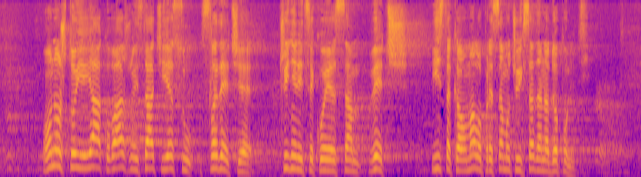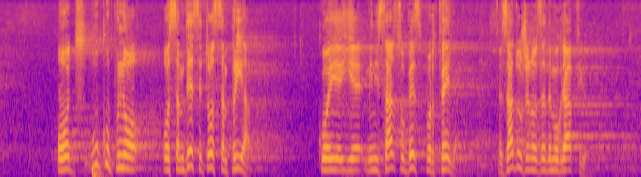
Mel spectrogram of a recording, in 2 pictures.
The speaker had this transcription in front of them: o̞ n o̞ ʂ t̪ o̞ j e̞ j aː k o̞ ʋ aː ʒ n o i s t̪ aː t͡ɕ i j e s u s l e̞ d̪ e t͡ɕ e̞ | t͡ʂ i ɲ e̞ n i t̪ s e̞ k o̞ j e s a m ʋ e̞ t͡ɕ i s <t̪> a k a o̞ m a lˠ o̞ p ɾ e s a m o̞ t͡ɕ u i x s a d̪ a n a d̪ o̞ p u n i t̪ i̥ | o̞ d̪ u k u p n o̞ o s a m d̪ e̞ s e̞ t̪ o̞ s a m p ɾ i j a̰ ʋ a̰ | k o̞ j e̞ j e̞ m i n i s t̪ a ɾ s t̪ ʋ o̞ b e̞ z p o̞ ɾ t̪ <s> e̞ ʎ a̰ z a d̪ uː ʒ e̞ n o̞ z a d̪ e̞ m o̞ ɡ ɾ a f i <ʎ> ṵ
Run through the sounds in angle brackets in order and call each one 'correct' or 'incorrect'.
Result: correct, incorrect: f, incorrect: j

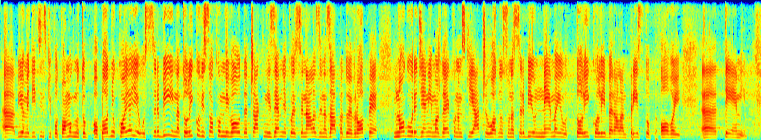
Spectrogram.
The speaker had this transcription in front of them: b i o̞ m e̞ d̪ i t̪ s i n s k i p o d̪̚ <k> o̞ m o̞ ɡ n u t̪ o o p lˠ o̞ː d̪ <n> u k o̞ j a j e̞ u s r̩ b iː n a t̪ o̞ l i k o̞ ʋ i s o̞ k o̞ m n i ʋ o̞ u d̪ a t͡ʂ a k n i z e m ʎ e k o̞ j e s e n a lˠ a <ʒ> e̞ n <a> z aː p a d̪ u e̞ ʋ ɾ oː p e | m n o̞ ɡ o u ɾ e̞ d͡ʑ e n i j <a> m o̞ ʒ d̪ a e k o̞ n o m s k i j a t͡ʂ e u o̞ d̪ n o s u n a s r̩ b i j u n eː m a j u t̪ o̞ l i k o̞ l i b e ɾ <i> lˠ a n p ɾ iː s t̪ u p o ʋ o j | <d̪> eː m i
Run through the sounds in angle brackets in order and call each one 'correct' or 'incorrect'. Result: incorrect: p, incorrect: ɲ, incorrect: z, correct, incorrect: e, incorrect: a, incorrect: t̪

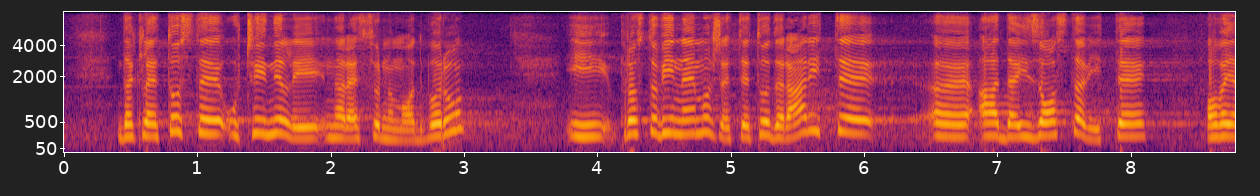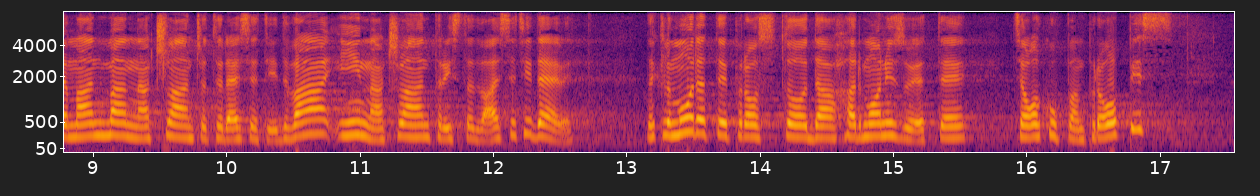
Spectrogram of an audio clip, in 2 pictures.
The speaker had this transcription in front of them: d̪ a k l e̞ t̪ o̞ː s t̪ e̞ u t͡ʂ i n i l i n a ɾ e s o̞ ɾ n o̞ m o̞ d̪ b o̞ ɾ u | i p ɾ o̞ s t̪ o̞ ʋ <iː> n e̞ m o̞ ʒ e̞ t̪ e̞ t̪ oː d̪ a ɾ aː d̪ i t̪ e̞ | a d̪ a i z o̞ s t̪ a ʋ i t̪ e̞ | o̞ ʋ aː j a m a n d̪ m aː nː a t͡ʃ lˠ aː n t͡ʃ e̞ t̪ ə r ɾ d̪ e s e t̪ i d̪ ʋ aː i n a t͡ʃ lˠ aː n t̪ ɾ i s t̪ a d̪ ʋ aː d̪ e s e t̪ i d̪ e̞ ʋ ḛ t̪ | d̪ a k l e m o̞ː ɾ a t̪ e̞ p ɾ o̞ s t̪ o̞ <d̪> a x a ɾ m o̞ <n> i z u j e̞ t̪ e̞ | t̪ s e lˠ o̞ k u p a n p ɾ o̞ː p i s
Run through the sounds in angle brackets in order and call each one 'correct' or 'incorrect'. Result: correct, correct, correct

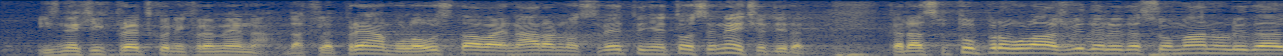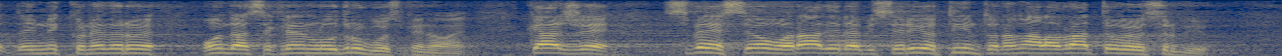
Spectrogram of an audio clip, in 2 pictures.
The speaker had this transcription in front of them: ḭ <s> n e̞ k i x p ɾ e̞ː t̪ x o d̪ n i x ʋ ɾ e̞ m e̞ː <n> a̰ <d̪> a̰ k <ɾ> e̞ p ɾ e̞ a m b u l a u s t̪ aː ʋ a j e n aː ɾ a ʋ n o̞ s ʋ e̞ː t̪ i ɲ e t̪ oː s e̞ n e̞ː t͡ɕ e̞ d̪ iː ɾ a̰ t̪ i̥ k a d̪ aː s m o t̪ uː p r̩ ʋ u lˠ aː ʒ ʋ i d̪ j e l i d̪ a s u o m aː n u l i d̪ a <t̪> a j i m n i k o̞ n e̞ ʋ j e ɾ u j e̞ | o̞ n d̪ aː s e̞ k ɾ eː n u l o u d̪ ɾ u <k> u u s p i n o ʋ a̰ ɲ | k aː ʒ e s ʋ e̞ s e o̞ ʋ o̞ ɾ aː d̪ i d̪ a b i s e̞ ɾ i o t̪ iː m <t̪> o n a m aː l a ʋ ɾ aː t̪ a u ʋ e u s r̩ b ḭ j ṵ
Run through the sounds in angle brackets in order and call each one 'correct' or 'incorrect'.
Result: incorrect: z, correct, correct, incorrect: l, incorrect: d̪, incorrect: ɡ, correct

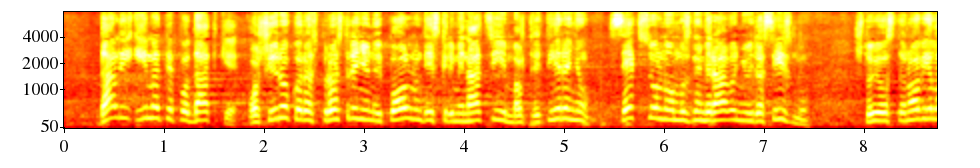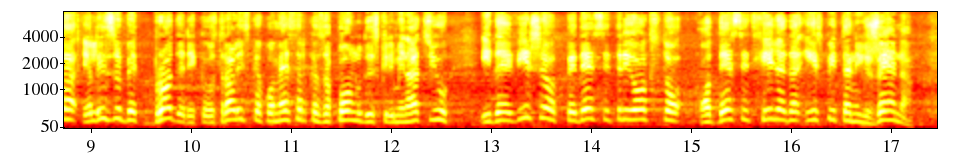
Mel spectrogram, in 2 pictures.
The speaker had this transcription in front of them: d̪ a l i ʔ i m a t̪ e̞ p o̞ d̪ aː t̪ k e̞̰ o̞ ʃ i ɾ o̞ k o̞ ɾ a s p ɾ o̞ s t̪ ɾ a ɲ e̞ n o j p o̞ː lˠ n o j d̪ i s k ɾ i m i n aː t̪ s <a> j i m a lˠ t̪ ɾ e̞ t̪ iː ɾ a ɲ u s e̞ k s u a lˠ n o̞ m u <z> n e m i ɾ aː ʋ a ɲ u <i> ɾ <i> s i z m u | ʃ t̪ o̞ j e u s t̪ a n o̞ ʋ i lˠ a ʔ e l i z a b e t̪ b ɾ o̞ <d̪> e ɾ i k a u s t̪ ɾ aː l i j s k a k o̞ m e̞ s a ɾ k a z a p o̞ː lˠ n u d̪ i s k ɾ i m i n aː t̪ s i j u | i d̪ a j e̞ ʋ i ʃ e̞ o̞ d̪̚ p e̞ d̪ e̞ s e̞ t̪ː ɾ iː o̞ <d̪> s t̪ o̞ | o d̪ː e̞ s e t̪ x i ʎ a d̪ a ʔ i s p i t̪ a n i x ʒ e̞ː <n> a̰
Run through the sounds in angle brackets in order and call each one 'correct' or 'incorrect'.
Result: incorrect: i, correct, correct, incorrect: a, correct, incorrect: t̪, correct

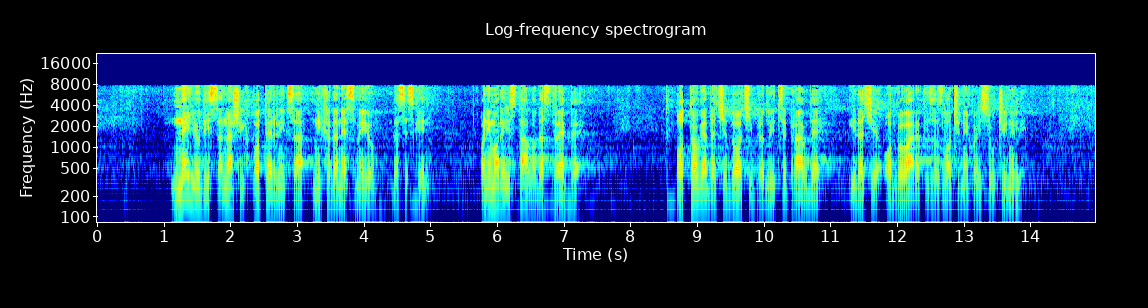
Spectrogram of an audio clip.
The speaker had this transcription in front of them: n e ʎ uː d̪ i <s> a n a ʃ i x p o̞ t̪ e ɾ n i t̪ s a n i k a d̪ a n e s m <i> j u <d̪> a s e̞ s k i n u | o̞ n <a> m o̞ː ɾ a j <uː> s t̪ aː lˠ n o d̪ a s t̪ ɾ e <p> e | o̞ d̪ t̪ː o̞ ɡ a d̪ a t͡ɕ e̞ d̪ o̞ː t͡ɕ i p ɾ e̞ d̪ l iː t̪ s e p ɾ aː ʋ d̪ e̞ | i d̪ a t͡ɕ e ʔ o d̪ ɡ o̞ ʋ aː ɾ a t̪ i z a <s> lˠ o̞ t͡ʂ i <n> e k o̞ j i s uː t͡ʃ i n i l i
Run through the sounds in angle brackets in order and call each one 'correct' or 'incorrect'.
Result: correct, incorrect: e, correct, incorrect: i, incorrect: u, correct, incorrect: z, correct

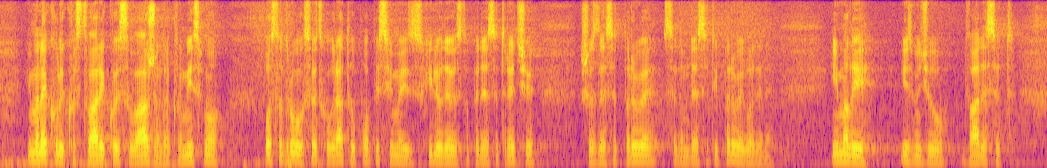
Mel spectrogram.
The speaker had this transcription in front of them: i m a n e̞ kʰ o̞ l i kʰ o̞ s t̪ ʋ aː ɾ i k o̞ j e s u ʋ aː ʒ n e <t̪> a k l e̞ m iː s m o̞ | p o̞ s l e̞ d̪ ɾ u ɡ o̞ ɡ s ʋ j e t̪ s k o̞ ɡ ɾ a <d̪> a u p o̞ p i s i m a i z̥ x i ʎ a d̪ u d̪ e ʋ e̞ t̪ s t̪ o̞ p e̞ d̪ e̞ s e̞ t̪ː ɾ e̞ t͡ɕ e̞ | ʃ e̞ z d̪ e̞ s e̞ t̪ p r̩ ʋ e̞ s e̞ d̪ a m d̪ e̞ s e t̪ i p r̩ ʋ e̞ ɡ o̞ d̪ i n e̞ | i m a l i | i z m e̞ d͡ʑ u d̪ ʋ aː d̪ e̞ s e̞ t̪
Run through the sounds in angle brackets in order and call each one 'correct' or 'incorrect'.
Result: incorrect: d̪, incorrect: t̪

